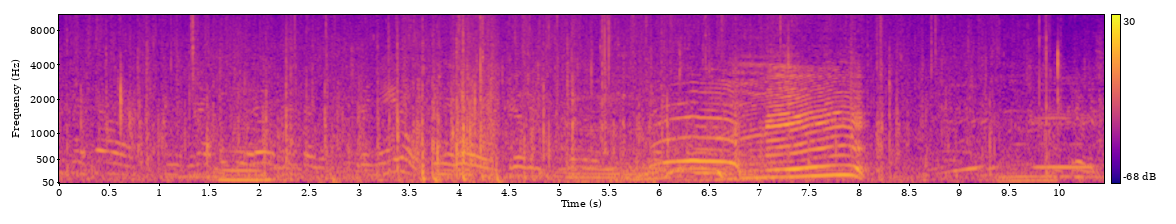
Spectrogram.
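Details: A herd of 75 steers aged one to two years, with several animals mooing and overlapping. The calls are low, drawn-out bellows, and one rises and wavers near the middle. Background rustling and knocking continue throughout.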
